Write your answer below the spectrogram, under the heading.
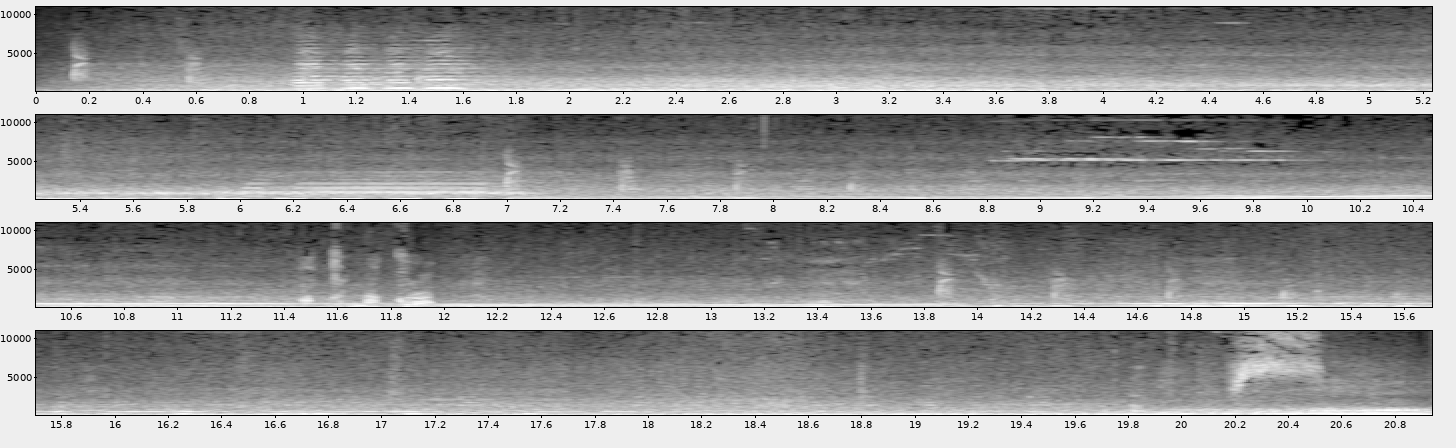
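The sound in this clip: A city bus rides through morning traffic with passengers on board, its engine a loud, continuous drone whose tone shifts as the bus changes speed.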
